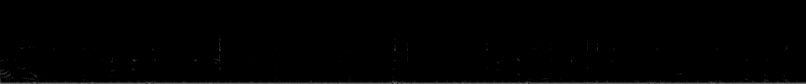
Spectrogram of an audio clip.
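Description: Footsteps crunching on dry leaf litter and twigs on a woodland path, irregular soft crunches and snaps over a steady low rumble on the microphone.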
